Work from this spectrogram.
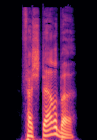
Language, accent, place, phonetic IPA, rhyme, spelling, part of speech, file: German, Germany, Berlin, [fɛɐ̯ˈʃtɛʁbə], -ɛʁbə, versterbe, verb, De-versterbe.ogg
- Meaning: inflection of versterben: 1. first-person singular present 2. first/third-person singular subjunctive I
